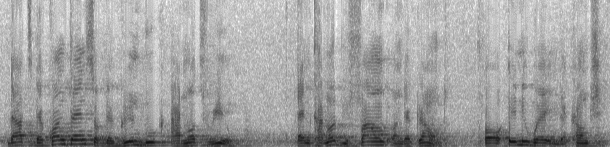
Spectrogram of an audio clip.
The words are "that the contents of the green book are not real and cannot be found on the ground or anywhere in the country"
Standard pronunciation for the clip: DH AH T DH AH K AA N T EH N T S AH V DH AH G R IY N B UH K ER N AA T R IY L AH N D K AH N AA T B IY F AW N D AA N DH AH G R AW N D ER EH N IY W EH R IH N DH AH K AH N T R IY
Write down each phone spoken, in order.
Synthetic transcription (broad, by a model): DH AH T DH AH K AA N T EH N T S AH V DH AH G R IY N B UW K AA N AA T R IY L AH N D K AH N AA T B IY F AW N D AA N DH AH G R AW N D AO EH N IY W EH IH N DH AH K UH N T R IY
